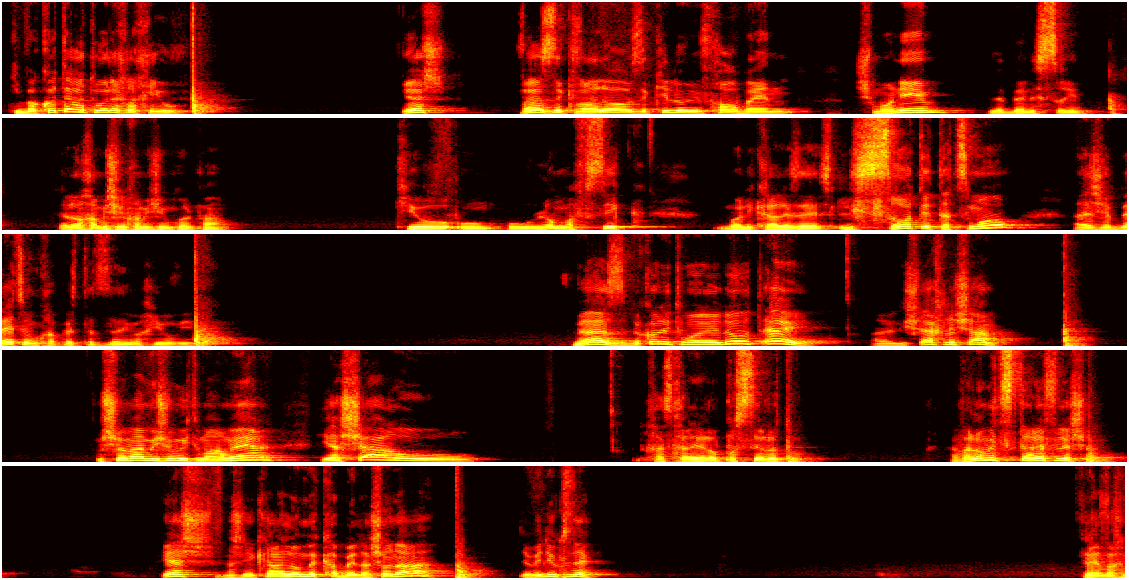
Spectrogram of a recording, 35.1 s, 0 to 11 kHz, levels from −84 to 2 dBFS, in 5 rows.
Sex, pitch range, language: male, 105-170 Hz, Hebrew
